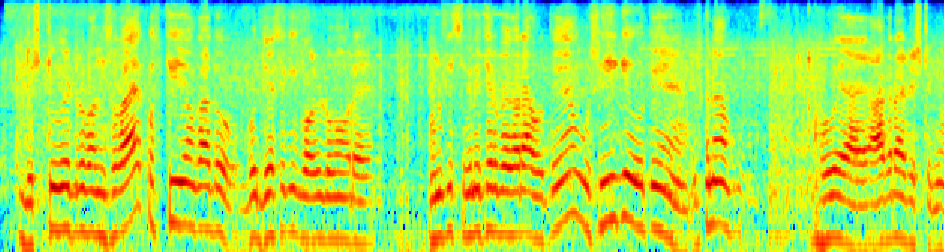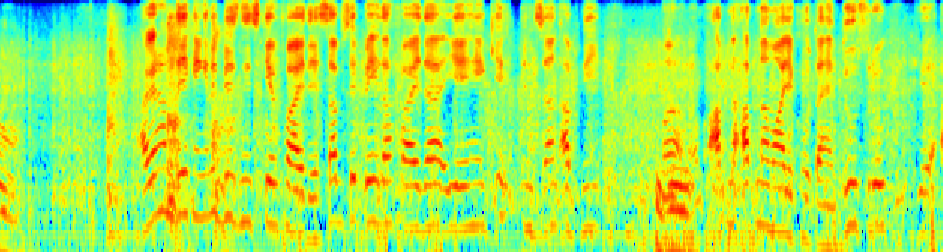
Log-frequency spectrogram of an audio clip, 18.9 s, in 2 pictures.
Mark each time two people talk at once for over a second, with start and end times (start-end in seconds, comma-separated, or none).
none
